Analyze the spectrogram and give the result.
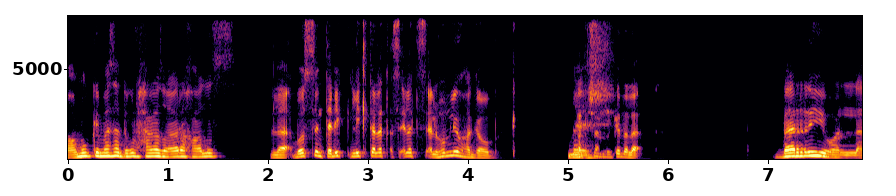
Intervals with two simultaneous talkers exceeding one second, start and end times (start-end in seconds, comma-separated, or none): none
